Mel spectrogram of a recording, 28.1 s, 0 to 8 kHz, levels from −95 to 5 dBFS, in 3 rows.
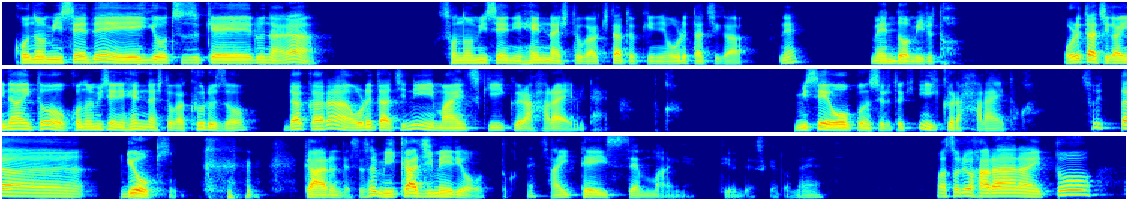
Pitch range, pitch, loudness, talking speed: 110-145 Hz, 125 Hz, -28 LUFS, 295 characters per minute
